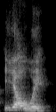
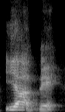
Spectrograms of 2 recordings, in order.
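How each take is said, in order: First: The middle sound is a u-like vowel glide. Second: The middle sound is a v consonant. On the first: The letter is read as a vowel. "Se eu usar o W como uma vogal" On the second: The letter is read as a consonant. "Se eu usar o W como uma consoante"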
